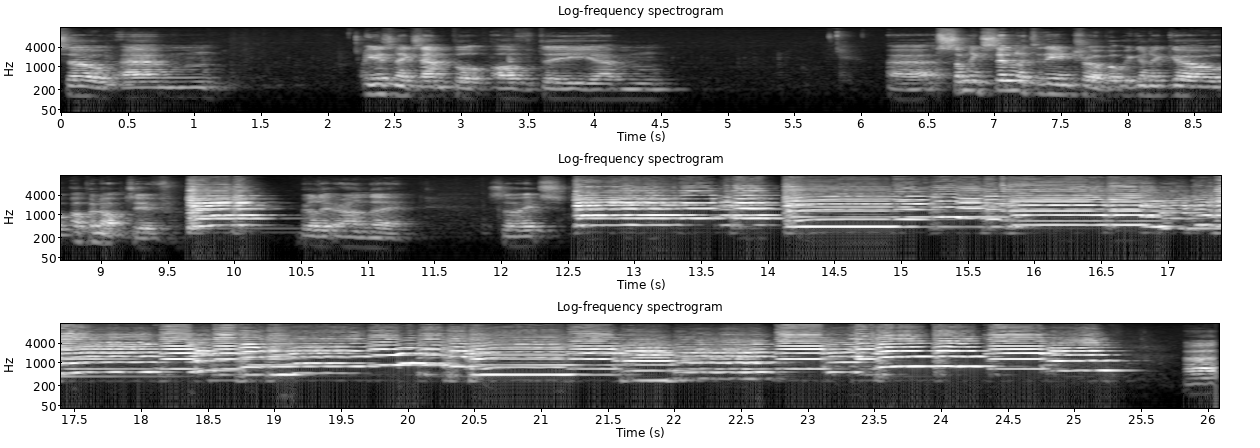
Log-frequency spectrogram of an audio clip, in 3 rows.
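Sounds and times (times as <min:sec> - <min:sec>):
solo fiddle melody: 0:09.6 - 0:10.6, 0:12.6 - 0:25.6.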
